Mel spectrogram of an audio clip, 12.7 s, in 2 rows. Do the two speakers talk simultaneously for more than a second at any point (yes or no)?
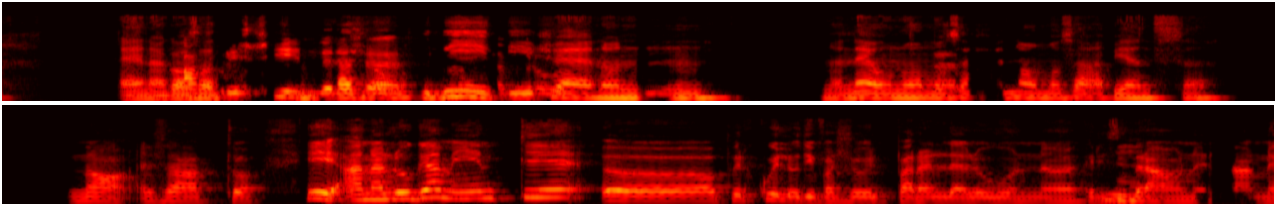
yes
